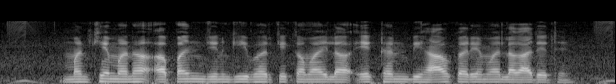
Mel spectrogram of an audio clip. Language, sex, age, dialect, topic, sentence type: Chhattisgarhi, male, 46-50, Eastern, banking, statement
